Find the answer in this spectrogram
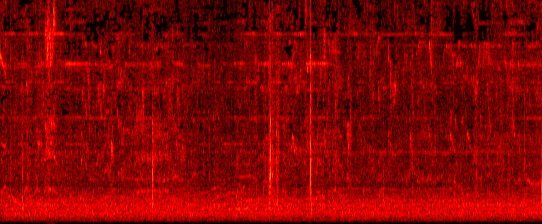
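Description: Faint room tone with a few light clicks and taps as paperback books are pulled from a shelf and handled, two of them close together about four seconds in.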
